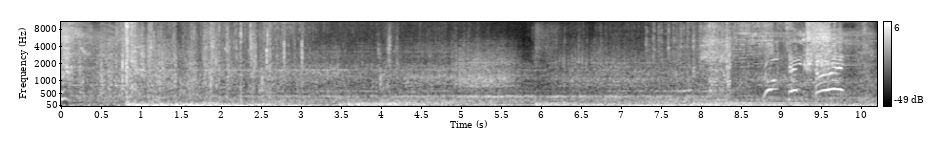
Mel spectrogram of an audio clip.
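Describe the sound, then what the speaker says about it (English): An explosion in the video game Horizon Zero Dawn, with deep booming rumbles and mechanical clanks and ratcheting over a sustained low game soundscape, ending in a few whooshing rising tones. "Another explosion."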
